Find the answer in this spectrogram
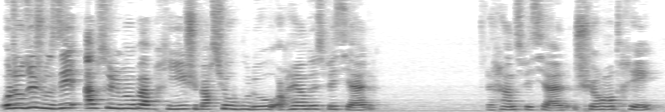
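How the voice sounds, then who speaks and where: A woman's voice: fairly high pitch, moderate pace, recorded from a distance. Chatty young woman vlogging at home. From Senegalese background. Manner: chatty, animated, wry about her tastes. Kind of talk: casual vlog chat. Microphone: handheld pocket camera.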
